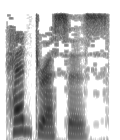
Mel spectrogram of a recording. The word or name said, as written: headdresses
